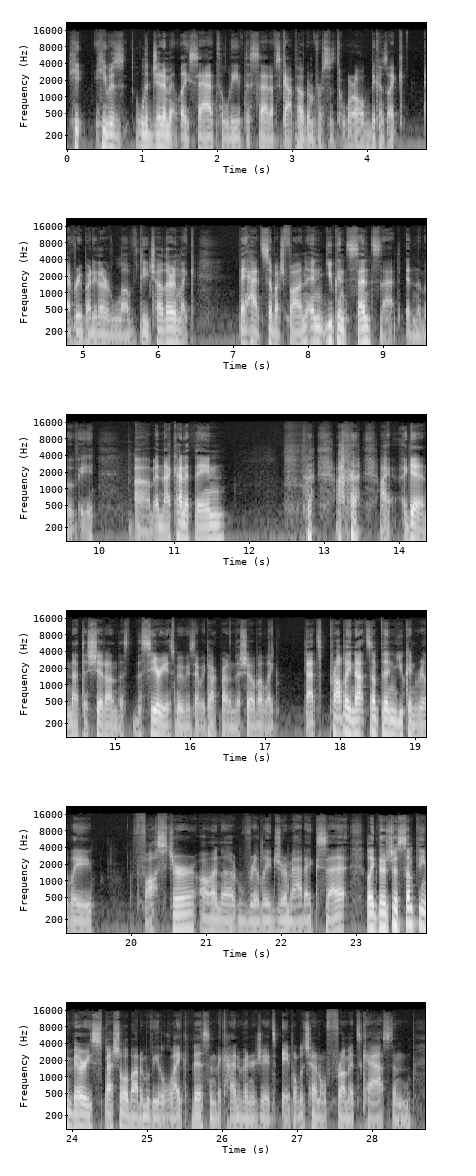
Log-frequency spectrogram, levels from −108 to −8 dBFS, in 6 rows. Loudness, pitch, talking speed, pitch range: -24 LUFS, 100 Hz, 205 wpm, 90-115 Hz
